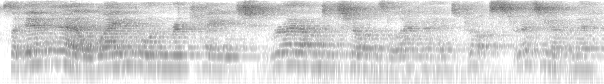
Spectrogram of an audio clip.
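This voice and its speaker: Female yoga teacher, gentle instructive delivery with frequent "okay?" check-ins, heard from a distance in a very echoey room. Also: mid-range voice, measured pace, hardly any pauses, highs cut off. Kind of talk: guided yoga class instruction. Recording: very echoey room, voice far from mic, faint background noise.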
